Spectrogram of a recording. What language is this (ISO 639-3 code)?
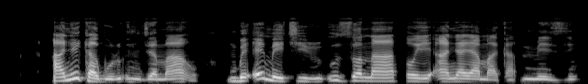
ibo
